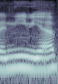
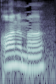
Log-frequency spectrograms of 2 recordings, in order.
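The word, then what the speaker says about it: Ænima: peach now onima and i know i mispronounced that earlier i said anemia but anima came out in 1996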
